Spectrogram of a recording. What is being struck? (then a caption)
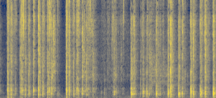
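Plastic squeeze bottle. A blue plastic Dawn dish soap bottle held close is tapped with fingertips and nails on its side and base. The result is a fast, uneven run of short, dry, hollow plastic clicks with a mid-range knock and little ring. Brief quiet gaps break up the run.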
